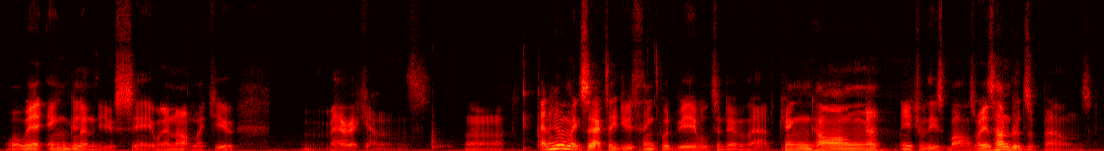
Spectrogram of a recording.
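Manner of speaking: dismissive English curator, lively swings in pitch; British museum official. Acted. Curator answers worry about stolen gold, dismissive British voice. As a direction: scoff politely as a British official.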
